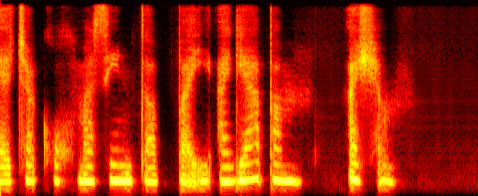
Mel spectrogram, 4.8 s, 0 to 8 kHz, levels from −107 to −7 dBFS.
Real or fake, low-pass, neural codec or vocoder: fake; 7.2 kHz; codec, 24 kHz, 0.9 kbps, DualCodec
